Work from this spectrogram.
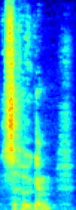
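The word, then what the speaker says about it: Sahuagin: If I recall correctly, the proper pronouncing is like sahugan.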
